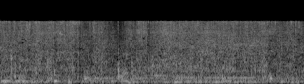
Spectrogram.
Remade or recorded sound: recorded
